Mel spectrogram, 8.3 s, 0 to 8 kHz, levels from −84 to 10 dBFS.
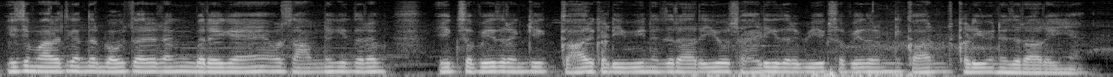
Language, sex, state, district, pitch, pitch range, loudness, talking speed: Hindi, male, Rajasthan, Jaipur, 135 Hz, 130-140 Hz, -13 LUFS, 275 wpm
